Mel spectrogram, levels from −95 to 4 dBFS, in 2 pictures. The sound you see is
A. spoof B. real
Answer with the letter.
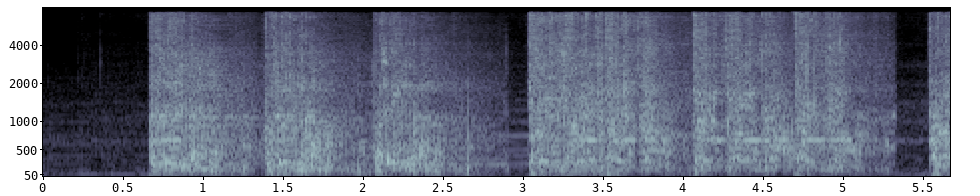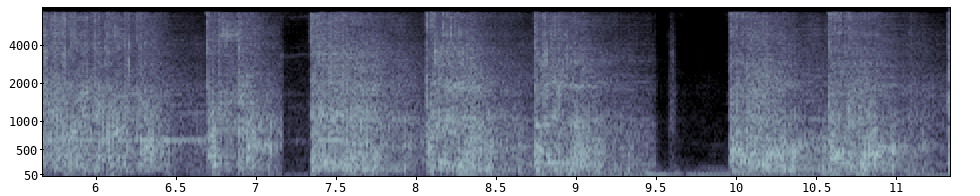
A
